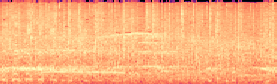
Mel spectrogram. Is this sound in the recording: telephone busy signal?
no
